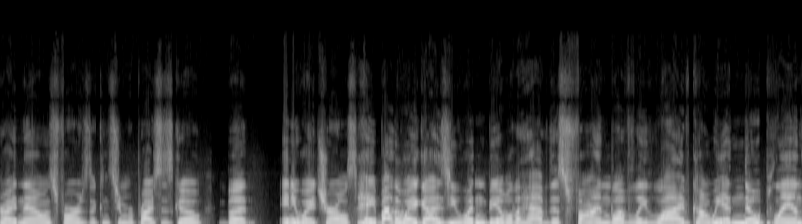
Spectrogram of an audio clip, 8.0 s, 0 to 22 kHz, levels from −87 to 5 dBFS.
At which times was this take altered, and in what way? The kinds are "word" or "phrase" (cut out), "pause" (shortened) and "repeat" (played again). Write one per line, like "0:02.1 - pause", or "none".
0:02.1 - pause

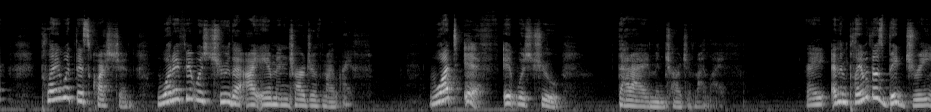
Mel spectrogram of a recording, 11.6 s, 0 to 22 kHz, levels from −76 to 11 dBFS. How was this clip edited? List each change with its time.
none

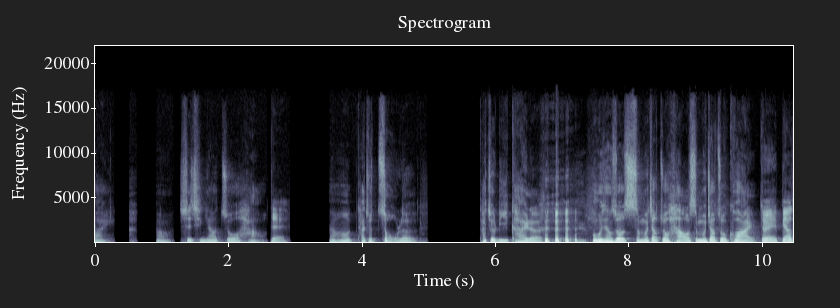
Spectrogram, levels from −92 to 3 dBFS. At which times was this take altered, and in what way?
none

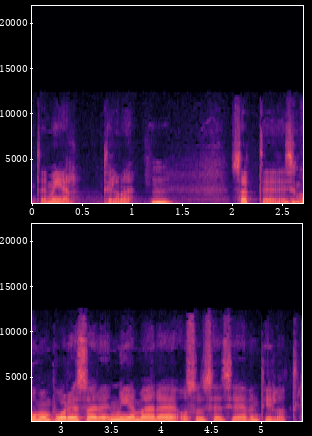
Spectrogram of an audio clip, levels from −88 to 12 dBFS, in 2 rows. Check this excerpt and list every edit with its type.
none

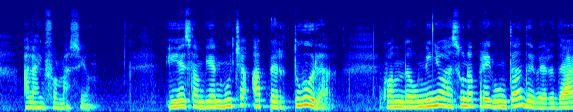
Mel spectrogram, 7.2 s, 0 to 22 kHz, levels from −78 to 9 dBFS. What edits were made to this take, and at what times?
0:02.4 - word

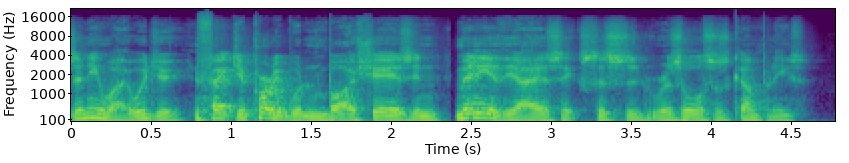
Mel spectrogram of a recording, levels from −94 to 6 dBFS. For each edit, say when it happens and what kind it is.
0:02.4 - pause

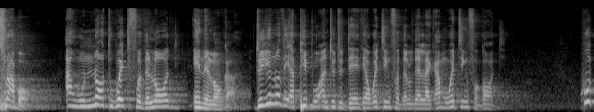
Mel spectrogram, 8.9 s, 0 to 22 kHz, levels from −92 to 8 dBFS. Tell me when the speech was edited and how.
0:00.9 - pause
0:02.8 - pause
0:03.7 - pause

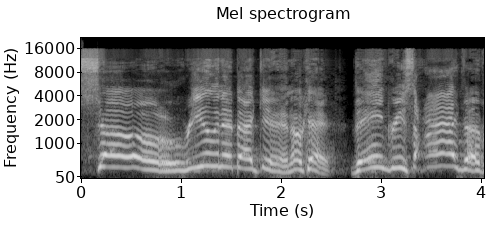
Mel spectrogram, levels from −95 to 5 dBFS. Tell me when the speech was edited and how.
0:02.5 - pause

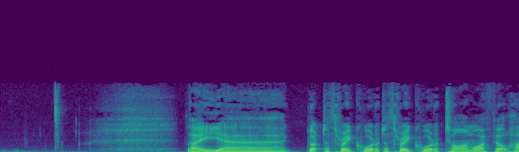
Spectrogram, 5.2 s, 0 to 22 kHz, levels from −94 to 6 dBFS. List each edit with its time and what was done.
0:03.0 - pause
0:03.8 - repeat

